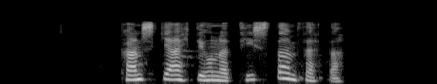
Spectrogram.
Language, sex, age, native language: Icelandic, female, 40-49, Icelandic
